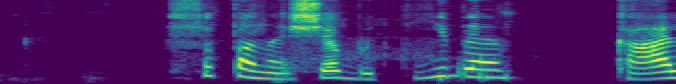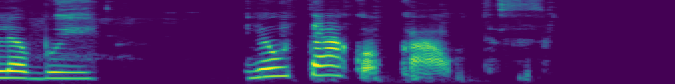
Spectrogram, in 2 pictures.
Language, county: Lithuanian, Šiauliai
